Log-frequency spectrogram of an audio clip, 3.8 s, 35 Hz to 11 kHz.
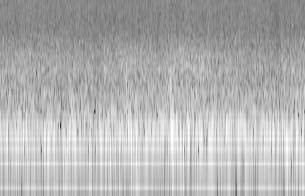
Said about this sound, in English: Nice, soft sound of those engines purring behind me. This houseboat sleeps 8.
